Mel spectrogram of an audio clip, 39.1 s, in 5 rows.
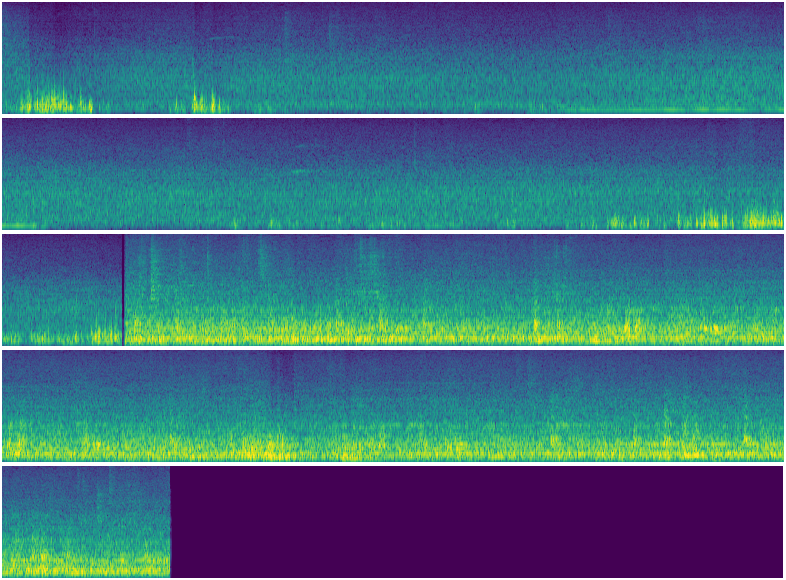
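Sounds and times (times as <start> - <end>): wind on microphone: 0.0 - 2.9, 10.0 - 32.9
train rumbling at speed: 0.0 - 33.0
wheels clicking over rail joints: 2.7 - 4.1, 16.9 - 33.0.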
